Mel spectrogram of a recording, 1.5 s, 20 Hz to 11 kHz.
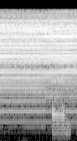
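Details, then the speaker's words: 1951 GE Musaphonic 515F clock radio, restored, recapped, tested 35W4 rectifier tube fitted: alarm set to 9 o'clock gives a loud steady high-pitched electric buzz that holds evenly; alarm working. "here's a nice loud alarm. And we'll shut that off."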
